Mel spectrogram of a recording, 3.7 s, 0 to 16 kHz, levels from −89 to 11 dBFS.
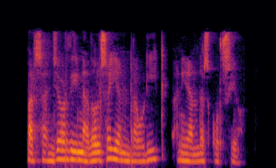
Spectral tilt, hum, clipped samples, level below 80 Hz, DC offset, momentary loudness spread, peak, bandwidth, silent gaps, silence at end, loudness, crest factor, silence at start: -4.5 dB/octave; none; under 0.1%; -56 dBFS; under 0.1%; 10 LU; -4 dBFS; 8.2 kHz; none; 0.45 s; -20 LUFS; 18 dB; 0.35 s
